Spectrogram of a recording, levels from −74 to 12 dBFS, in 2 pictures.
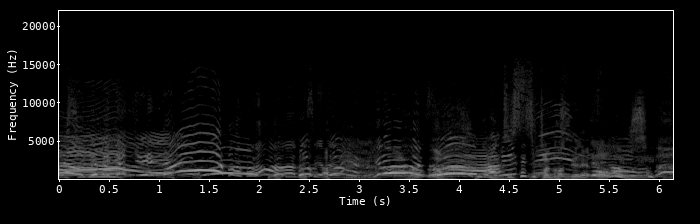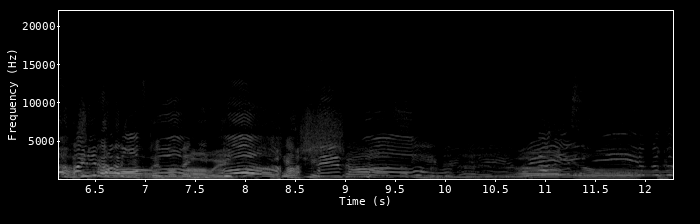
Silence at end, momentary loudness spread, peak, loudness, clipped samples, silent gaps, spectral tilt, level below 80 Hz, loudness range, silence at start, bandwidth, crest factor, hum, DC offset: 0 s; 16 LU; -18 dBFS; -33 LUFS; under 0.1%; none; -2 dB/octave; under -90 dBFS; 11 LU; 0 s; 16 kHz; 16 dB; none; under 0.1%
